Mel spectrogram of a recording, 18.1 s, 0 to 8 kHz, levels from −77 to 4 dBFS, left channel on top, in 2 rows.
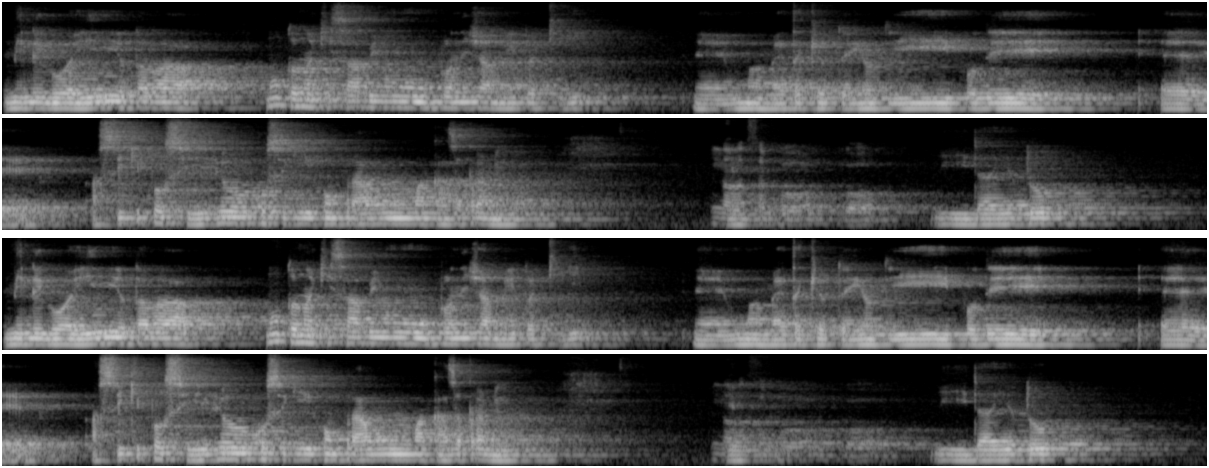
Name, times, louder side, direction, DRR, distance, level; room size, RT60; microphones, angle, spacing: voice 1, 0.0-1.4 2.0-4.4 5.2-7.8 8.7-9.3 9.7-12.9 13.3-13.4 14.5-14.6 16.0-16.9, right 2 dB, 20° right, 2 dB, 0.4 m, -21 dB
voice 2, 14.3-15.7, left 3 dB, 35° left, 4 dB, 0.4 m, -34 dB
6.8 x 5.0 x 3.9 m, 2.3 s
head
